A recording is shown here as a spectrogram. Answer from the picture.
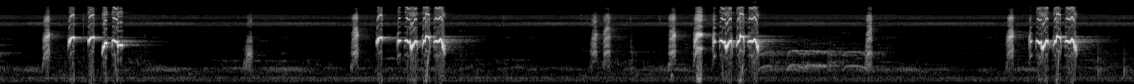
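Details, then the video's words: A sooty-headed bulbul uses lure song to get a rival to reply: four bursts of rapid, slurred chirps about three seconds apart, with scattered single clicks and notes between, over a thin steady hiss. "Suara burung kutilang gacor memanggil lawan pancingan kutilang agar nyaut"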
